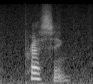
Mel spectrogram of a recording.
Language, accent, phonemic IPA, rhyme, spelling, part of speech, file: English, US, /ˈpɹɛsɪŋ/, -ɛsɪŋ, pressing, adjective / noun / verb, En-us-pressing.ogg
- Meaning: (adjective) 1. Needing urgent attention 2. Insistent, earnest, or persistent; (noun) 1. The application of pressure by a press or other means 2. A metal or plastic part made with a press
